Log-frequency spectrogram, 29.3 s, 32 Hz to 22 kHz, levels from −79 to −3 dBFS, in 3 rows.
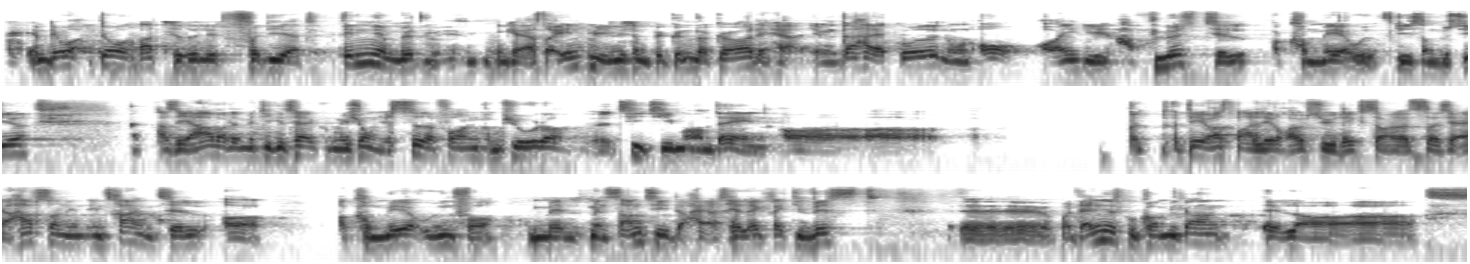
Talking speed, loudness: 205 wpm, -19 LUFS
